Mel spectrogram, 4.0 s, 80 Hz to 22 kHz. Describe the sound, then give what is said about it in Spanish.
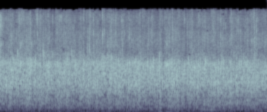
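Sustained, dense applause from a large audience, a steady wash of clapping hands at an even, loud level for the full length with no voices standing out, as the whole orchestra stands to receive it after a performance of Charles Gounod's Faust. “Toda la orquesta está de pie recibiendo el aplauso del público después de esta maravillosa interpretación del Fausto CG4 de Charles Gounod”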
